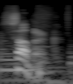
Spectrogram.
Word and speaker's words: Southwark: W at the start of the final syllable is silent. Norwich, Berwick, Southwark.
